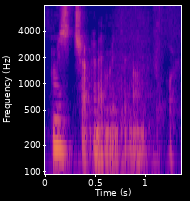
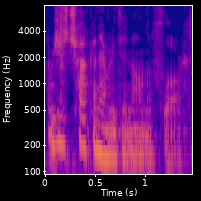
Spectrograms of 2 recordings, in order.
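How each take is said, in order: First: Breathy whisper, quick and much softer; whispered repeat. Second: Said in the usual way. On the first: Real, not acted. Tidying up on stream, she whispers the line to herself again. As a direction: mutter it again under the breath, fast.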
